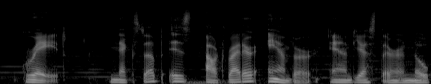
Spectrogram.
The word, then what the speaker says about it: Amber: Anyway, Amber is not a German name. We would just pronounce her as Amber as well.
